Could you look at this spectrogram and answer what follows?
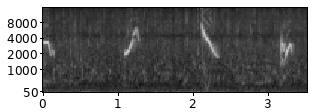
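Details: Red-cowled cardinal giving the whip-like song style with running water: four short sharp sweeping whistles, rising or falling steeply, spaced about one second apart over a faint steady water hiss.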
